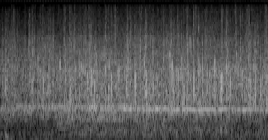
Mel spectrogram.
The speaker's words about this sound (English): Let's put our hands together for Jesus Christ.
